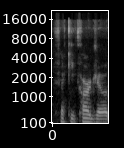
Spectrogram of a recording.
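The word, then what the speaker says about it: Tchéky Karyo: Um, Fecky Carjo is what they're actually saying his name is pronounced as.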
